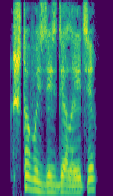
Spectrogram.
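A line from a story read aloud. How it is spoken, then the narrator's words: Cold question. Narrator (Russian): холодно спросила она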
